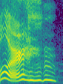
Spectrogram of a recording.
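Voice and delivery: a short cheeky giggle; playful little laugh after asking for mora. Acted. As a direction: giggle at your own greedy joke. Paimon laughs at her own hint.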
